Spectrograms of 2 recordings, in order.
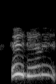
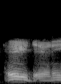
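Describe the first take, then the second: First: It is said in a high-pitched voice. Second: It is said in a low, normal voice. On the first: This is how an opposite kind of man would greet him. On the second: This is how the man really greets him.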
